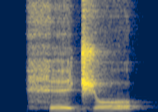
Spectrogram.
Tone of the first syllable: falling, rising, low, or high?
rising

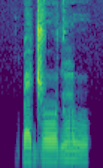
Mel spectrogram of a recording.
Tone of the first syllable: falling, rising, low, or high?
low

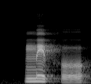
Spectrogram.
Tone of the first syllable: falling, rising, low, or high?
falling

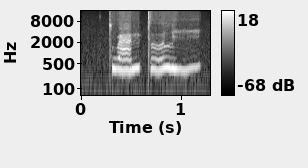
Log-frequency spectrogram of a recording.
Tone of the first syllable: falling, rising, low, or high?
rising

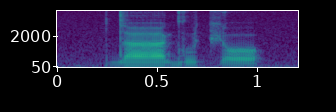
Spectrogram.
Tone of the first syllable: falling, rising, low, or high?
high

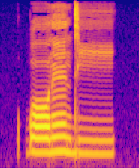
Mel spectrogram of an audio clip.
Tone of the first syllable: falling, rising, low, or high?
low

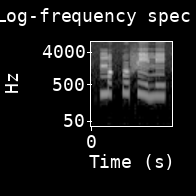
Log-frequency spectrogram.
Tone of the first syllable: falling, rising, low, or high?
high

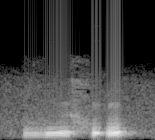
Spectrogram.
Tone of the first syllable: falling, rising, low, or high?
low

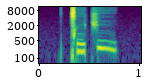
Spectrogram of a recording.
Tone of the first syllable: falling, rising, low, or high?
rising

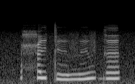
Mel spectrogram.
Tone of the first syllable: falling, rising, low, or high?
high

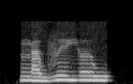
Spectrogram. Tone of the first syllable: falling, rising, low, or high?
low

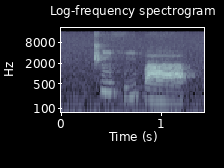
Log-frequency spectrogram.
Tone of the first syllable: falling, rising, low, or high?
high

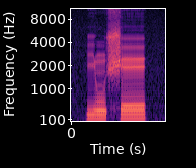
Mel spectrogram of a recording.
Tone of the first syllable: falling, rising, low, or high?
low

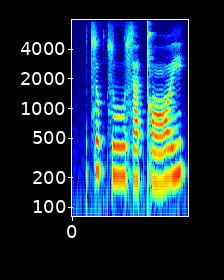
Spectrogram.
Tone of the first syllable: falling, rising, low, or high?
high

